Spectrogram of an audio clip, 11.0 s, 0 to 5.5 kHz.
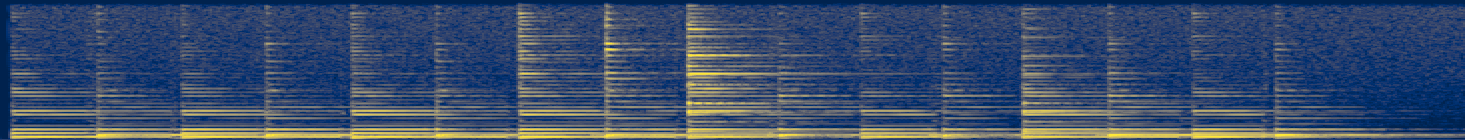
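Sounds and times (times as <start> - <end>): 
bass guitar: 0.0 - 10.9.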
